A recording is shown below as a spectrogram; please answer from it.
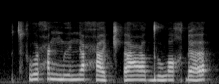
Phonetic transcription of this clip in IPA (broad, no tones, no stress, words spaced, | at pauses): t͡sʼuħɛ ŋ͡mɨ nɨħɐ t͡ʃʼɐʕɔ d̪u wɔχɗɐ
